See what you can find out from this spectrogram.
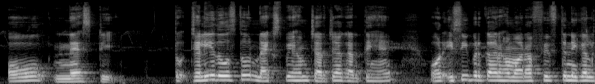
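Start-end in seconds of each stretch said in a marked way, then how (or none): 0.1-1.2 honesty in slow syllables, weight on ऑ; long ऑ, then नेस and टी apart; stress on first syllable. Shown as a demonstration. Teacher giving a dactyl example, slow stress on ऑ in honesty. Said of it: "पहला दोस्तों stressed होता है".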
